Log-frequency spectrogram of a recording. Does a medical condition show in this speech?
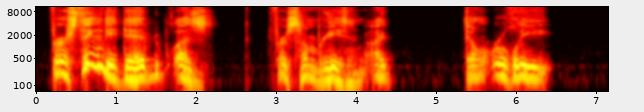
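Yes: spinocerebellar ataxia.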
